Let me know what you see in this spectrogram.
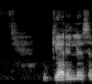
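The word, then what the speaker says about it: garrulous: गैरुलस इसका pronunciation है और इसका मतलब होता है बहुत बातूनी, वेरी टॉकेटिव।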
